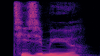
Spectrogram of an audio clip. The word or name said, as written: TISSEMYRE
